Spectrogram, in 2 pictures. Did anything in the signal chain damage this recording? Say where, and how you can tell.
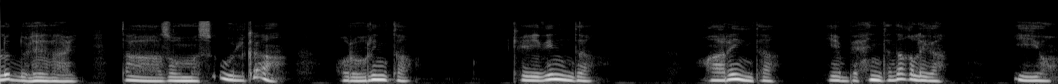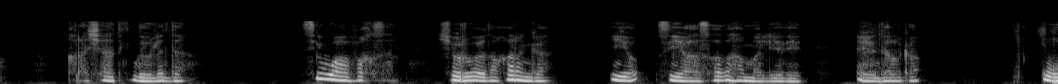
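Yes: bit errors on the ADPCM link between 17.76 and 17.94 s throw off the decoder's step size and predictor, producing pops and a rough burst with level jumps.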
